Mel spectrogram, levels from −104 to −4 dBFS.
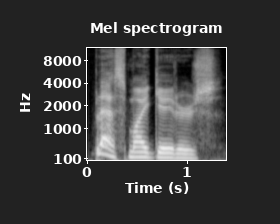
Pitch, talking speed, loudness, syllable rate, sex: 150 Hz, 130 wpm, -17 LUFS, 3.2 syllables/s, male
